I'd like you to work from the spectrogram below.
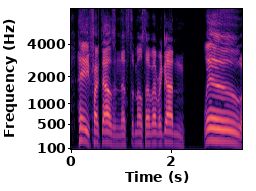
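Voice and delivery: loud, high cheer ending in a whoop; high, loud triumphant outburst; excited celebration. Real, not acted. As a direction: exclaim a new personal best, elated. Celebrates best score ever.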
